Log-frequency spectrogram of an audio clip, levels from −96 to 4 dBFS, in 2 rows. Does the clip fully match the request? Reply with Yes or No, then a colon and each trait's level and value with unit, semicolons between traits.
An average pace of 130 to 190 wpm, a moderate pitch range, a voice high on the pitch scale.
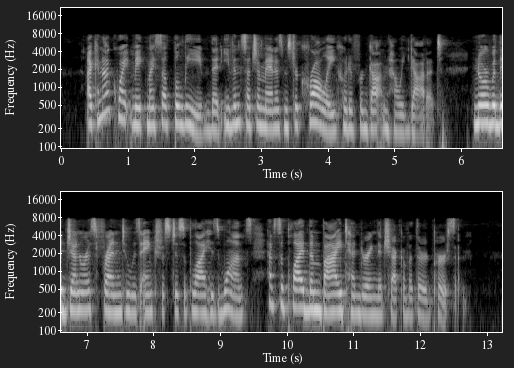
No: average, 200 wpm; average, 3.2 semitones; high, 210 Hz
